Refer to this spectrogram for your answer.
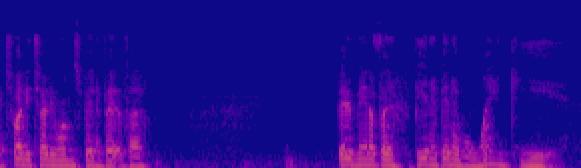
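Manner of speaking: odd put-on American accent. Speaker in a video reflecting on the past year, in a weird American voice. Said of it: "Don't know why I did that in a weird American voice".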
